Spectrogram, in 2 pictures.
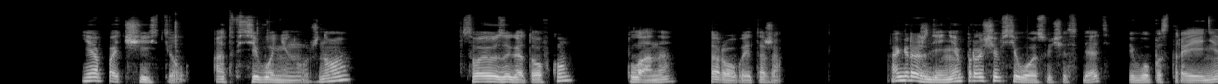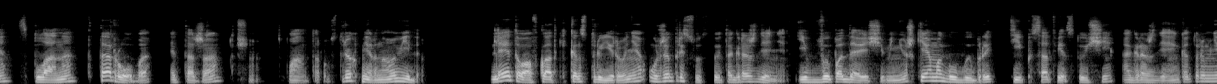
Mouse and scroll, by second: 0.4-1.6 middle drag, 2.0-2.4 scroll down 2, 2.6-4.5 middle drag, 13.2 middle click, 20.0 click.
